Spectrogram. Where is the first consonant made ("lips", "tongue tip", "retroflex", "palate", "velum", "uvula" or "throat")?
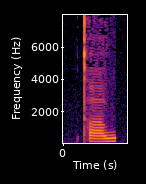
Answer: velum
